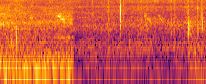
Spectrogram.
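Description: Quiet backyard outdoor ambience: a low rumble stops abruptly under a second in, leaving a faint hiss with a couple of small ticks.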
